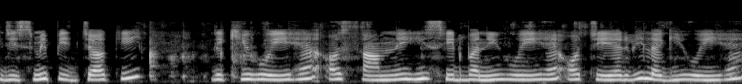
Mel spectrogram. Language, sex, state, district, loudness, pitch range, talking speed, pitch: Hindi, female, Uttar Pradesh, Budaun, -14 LUFS, 215-245 Hz, 160 wpm, 225 Hz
